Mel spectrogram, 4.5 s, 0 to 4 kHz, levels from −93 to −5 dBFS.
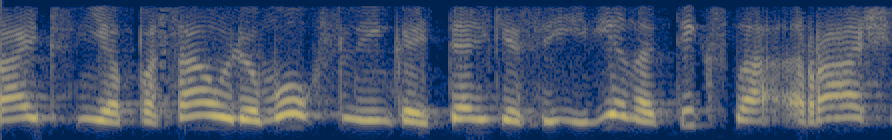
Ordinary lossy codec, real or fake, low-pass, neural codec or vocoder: AAC, 24 kbps; real; 3.6 kHz; none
